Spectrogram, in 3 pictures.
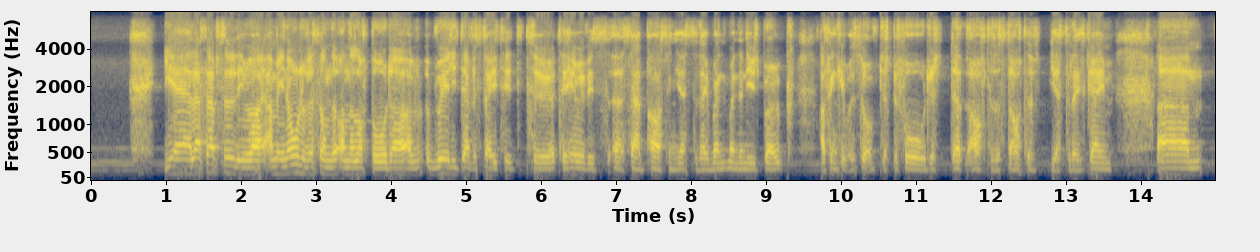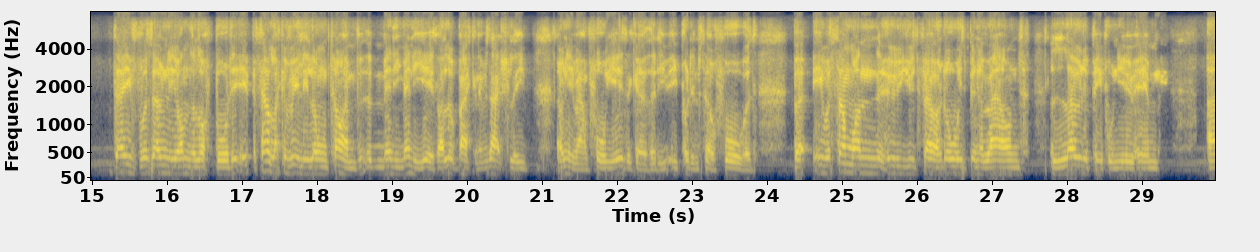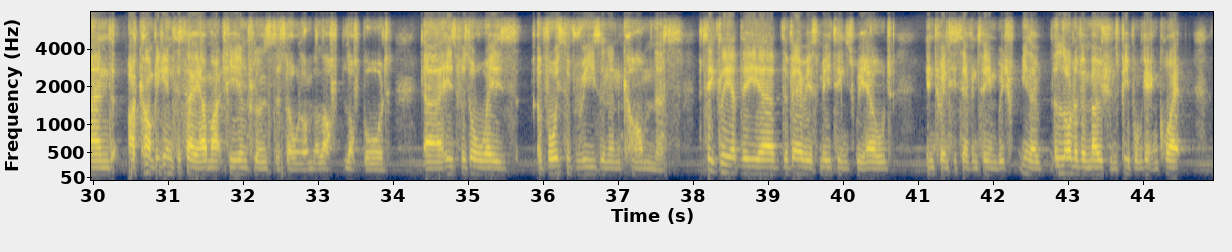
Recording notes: joins us on the phone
